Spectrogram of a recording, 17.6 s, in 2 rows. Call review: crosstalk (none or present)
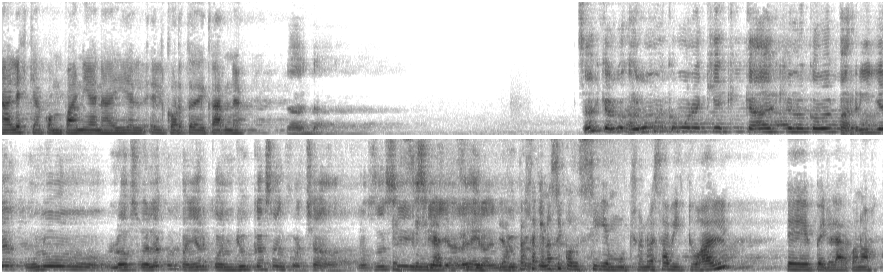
present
